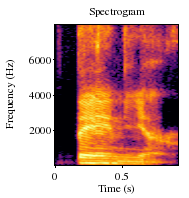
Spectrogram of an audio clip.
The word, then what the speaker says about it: Taenia: Familia tenide, género tenia o taenia, que en realidad cuando te juntas una a y una e en latín, que es el idioma del de la taxonomía, se pronuncia como e.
